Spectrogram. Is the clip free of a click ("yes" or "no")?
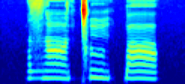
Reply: no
